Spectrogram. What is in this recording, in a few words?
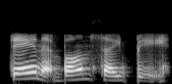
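guarding bombsite b, professional female; vo; Counter Strike Model Pack; CS:GO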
